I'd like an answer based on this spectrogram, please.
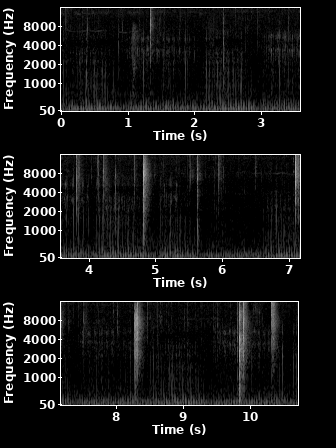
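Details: Soft low purring from a sleeping cat beside a fireplace, the rumble rising and falling in phrases while sharp crackles and pops of burning wood stand out clearly above it.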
